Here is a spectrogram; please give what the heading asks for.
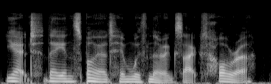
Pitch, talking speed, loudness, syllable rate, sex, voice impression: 120 Hz, 175 wpm, -18 LUFS, 4.9 syllables/s, male, masculine, adult-like, relaxed, slightly weak, muffled, raspy, intellectual, calm, slightly mature, slightly reassuring, wild, kind, modest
